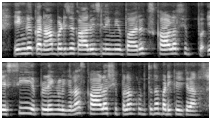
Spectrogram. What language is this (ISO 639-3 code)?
tam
